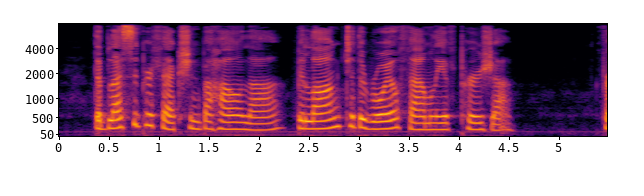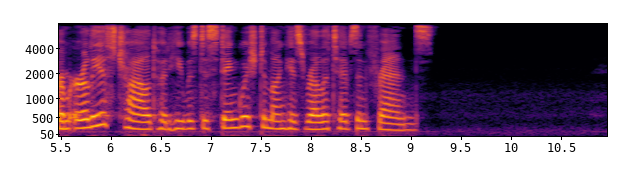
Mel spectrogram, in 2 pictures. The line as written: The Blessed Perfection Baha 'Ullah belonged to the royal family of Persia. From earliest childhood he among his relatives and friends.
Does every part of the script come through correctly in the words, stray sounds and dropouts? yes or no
no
